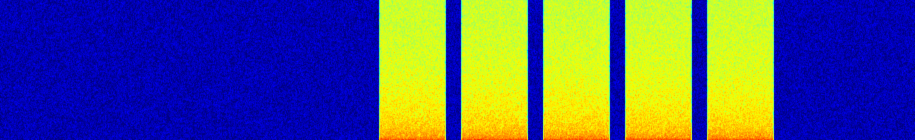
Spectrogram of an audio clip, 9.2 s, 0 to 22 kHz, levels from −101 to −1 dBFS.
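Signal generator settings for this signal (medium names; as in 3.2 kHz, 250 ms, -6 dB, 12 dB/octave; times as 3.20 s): noise bursts pink, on 0.65 s, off 0.17 s, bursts 5, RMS -16 dBFS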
